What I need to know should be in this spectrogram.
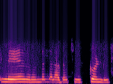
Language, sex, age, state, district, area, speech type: Telugu, female, 18-30, Telangana, Ranga Reddy, rural, conversation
